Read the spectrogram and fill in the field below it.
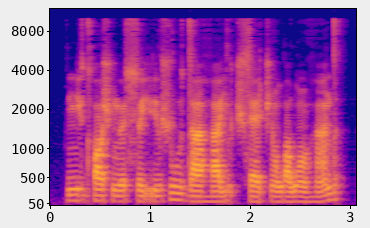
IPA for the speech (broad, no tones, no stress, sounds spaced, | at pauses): nʲ u d ʔ ɒ ʃ m ø s ø rʲ u ʃ w u d a ɦ a j u t͡ʃ s ɛ t͡ʃ ɔ̃ w ɒ w ɔ̃ ɦ ã d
